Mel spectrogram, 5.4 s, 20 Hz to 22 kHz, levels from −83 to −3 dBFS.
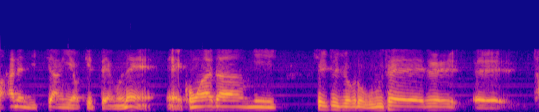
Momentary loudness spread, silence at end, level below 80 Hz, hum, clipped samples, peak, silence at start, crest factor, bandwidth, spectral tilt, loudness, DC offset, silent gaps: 6 LU; 0 s; -76 dBFS; none; under 0.1%; -8 dBFS; 0 s; 16 dB; 3.8 kHz; -9.5 dB/octave; -25 LUFS; under 0.1%; none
